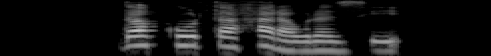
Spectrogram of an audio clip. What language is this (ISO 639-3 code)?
pus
